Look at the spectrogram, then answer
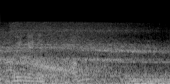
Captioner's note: reverberating warped whirring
